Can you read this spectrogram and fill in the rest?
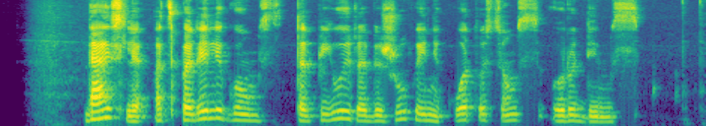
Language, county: Lithuanian, Panevėžys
